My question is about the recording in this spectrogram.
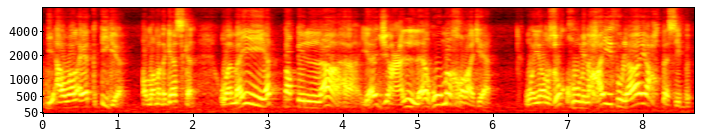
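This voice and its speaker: A male preacher delivers a Friday sermon in a measured, emphatic way. His voice sits a little high and climbs further on rhetorical questions. The sound is lo-fi, like a radio recording.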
